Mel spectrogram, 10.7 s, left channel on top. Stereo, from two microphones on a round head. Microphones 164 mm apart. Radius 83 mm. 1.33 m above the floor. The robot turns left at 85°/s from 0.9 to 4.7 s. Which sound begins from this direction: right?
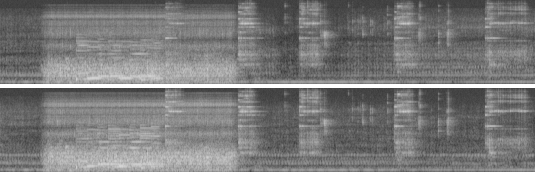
A dropped coin, at 3.3 s.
